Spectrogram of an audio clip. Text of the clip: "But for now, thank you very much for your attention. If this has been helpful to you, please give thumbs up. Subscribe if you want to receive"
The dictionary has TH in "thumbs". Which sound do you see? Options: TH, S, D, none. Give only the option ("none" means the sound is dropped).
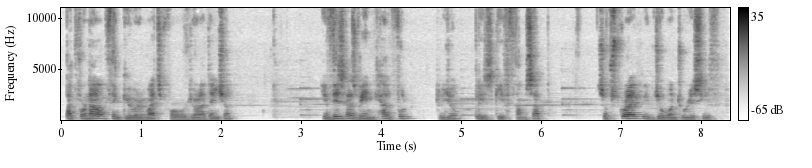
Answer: S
